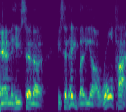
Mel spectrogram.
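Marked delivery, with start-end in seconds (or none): 1.1-2.5 put-on very distinct, strong Yankee accent. Retelling a stranger at the airport greeting him, in a very distinct Yankee accent. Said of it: "a guy in a very distinct Yankee accent".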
